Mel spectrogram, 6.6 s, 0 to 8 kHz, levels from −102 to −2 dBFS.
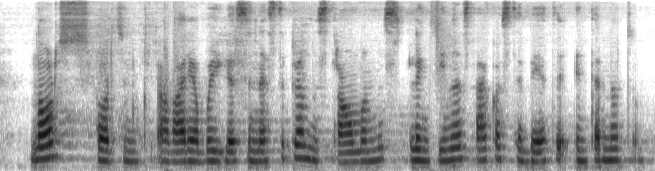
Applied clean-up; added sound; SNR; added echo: neural separator model SepFormer DNS4.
